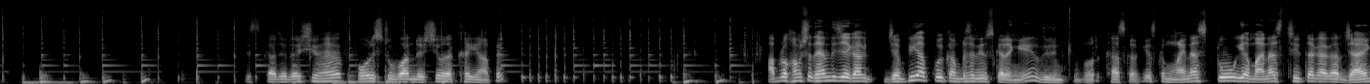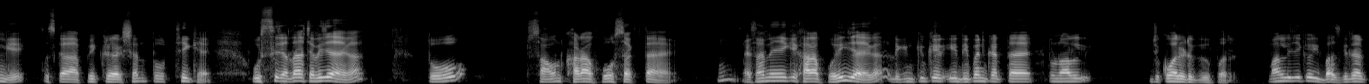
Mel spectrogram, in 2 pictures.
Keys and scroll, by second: 7.4 space.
